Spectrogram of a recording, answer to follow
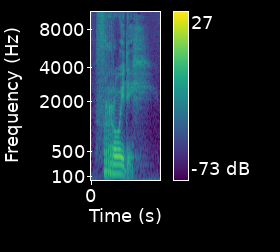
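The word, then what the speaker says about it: freudig: like in freud freudiche the g at the end of a word in german is like a it's like a like quite a soft her almost i mean it's a soft g but we don't have one in english so h is sort of the similar closest thing we have freudia so let's try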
